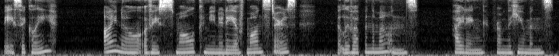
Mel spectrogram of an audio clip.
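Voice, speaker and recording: In an intimate audio roleplay, a woman voices a gentle, protective shadow monster, speaking softly and tenderly to the listener. Her voice is lowish and gravelly, with a little background noise.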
